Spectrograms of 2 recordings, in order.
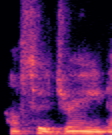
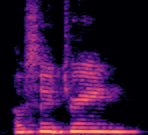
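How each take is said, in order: First: Said in the usual way. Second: Very high mocking voice; mock whiny readers. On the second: Mimicking readers who claim exhaustion, mock whining. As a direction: put on a pitched-up, feeble complaint. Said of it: "How many of these readers that do".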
